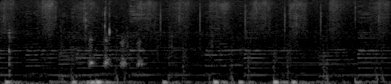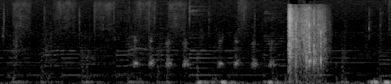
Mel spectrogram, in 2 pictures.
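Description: A chicken in Minecraft makes short, scattered clucks over a steady game backdrop of low thumps and tonal music, with one brief burst of noise near the end.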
